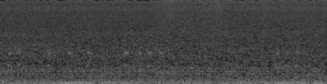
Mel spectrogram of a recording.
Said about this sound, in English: I really hope it's a car in front of me.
